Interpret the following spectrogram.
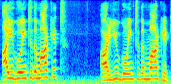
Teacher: so when i say are you going to the market there is a rising tone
